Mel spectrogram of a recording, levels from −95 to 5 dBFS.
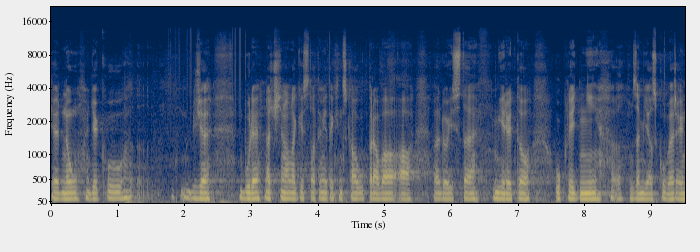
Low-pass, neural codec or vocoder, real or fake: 14.4 kHz; none; real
